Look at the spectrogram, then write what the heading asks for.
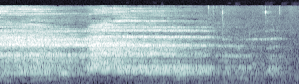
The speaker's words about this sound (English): Okay. Starts breathing slowly. Smiles as I take a deep breath.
